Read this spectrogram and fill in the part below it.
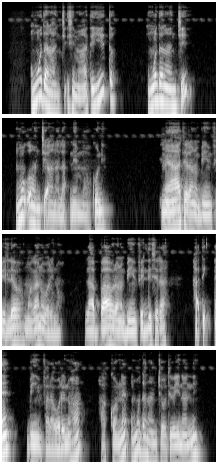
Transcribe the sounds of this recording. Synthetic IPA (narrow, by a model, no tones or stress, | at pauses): ʔʊmʊd̪ɐnɐnt͡ʃːɪs̬ɪmaːt̪ɪjiːt̪ːɔ | ʊmʊd̪ɐnɐnt͡ʃːɪ | ʊmʊkʼoːnt͡ʃːɪaːnɐlɐ̰ʔnɛmːokʊnɪ | mɛjaːt̪ɪɾɐnɔbiːɱfɪlːɛhɔmɐɡɐnɔwɔɾɪnɔh | lɐbːaːhɔɾɐnɔbiːɱfɪlːɪsɪɾɐ | hɐ̰t̪ʼɪʔːɛ | biːɱfɐɾɐwɔɾɪnɔɦɐ | hɐkːɔnːɛʔʊmʊd̪ɐnɐnt͡ʃːo̞ːt̪ɪwɔjɪnɐnːɪ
